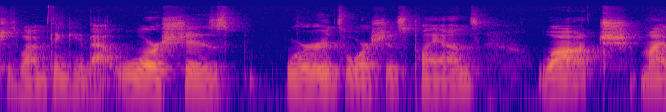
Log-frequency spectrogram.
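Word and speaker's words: Warsh's: When I have an S or a Z here, or an SH sound, when I add the possessive, it's just going to add a syllable, passes. So if it's anything other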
